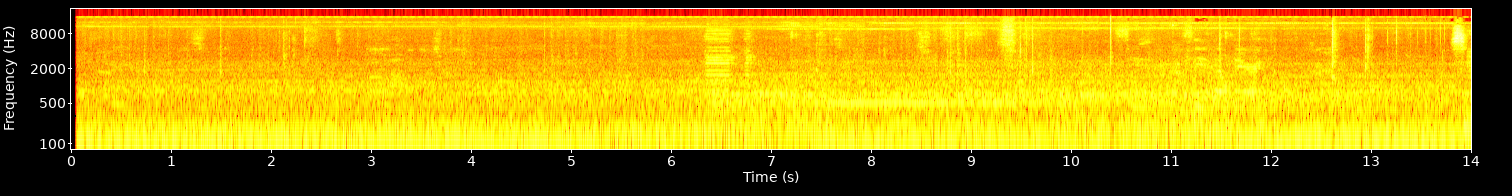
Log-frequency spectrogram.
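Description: Engine drone of a moving road vehicle heard from inside its cabin, steady and low throughout. About six seconds in there is a brief horn toot.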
